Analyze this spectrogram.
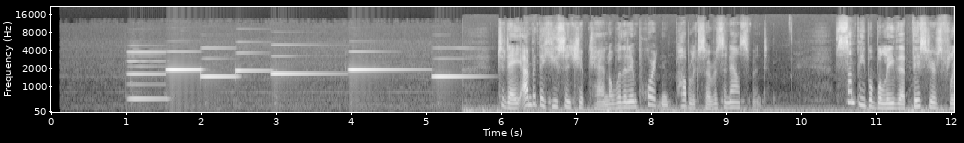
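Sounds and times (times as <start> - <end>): keyboard jingle of high notes: 1.0 - 5.7.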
